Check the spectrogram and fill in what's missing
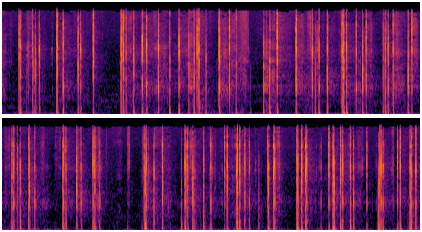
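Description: Long dark-painted fingernails tap and scratch rapidly across a closed, hand-sized, flat rose-gold cardboard eyeshadow palette case held in both hands close to the mic. Dry, clicky taps with a low, hollow thump come in dense bursts, mixed with bright, crinkly scratching. Each hit stops almost instantly with no ring, and short quiet gaps separate the bursts.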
